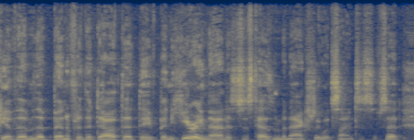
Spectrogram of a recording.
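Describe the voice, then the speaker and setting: A man with an American accent in a very clean recording against a silent background. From Upper Midwest, northern Michigan area. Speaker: podcast co-host. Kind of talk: casual chat. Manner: halting.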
